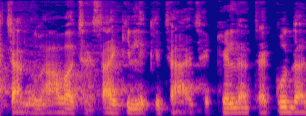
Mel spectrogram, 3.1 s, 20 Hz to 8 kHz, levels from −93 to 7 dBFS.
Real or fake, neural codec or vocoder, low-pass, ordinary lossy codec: real; none; none; none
